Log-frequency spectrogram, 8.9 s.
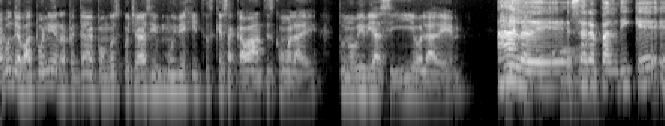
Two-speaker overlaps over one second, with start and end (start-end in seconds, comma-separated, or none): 6.6-8.0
